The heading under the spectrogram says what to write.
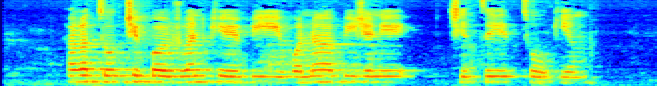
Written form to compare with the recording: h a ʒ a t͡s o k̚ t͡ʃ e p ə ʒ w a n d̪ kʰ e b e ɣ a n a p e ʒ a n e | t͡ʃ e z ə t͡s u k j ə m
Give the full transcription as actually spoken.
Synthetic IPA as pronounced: h a ɣ a t͡s o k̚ t͡ʃ e p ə ʒ w a n d̪ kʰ e b e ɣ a n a p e ʒ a n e | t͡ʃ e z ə t͡s o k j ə m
